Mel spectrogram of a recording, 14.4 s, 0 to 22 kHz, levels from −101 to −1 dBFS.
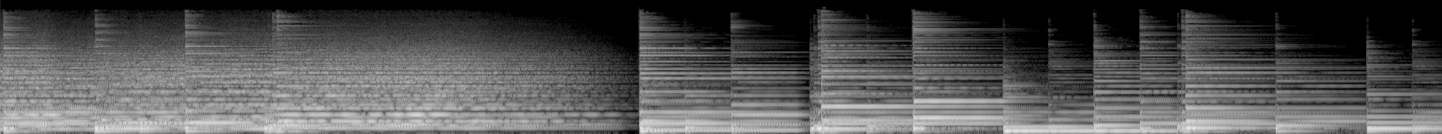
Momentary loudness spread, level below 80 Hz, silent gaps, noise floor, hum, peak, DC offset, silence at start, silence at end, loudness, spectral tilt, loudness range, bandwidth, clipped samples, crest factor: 11 LU; -54 dBFS; none; -47 dBFS; none; -6 dBFS; under 0.1%; 0 s; 0 s; -23 LUFS; -8 dB/octave; 4 LU; 14 kHz; under 0.1%; 18 dB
